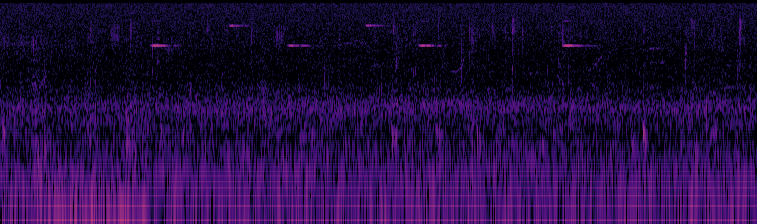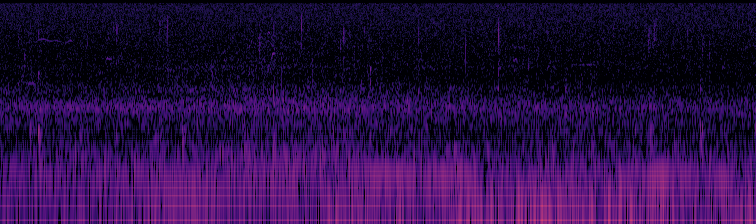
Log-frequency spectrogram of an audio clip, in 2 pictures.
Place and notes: Asker, Norway, on a shore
